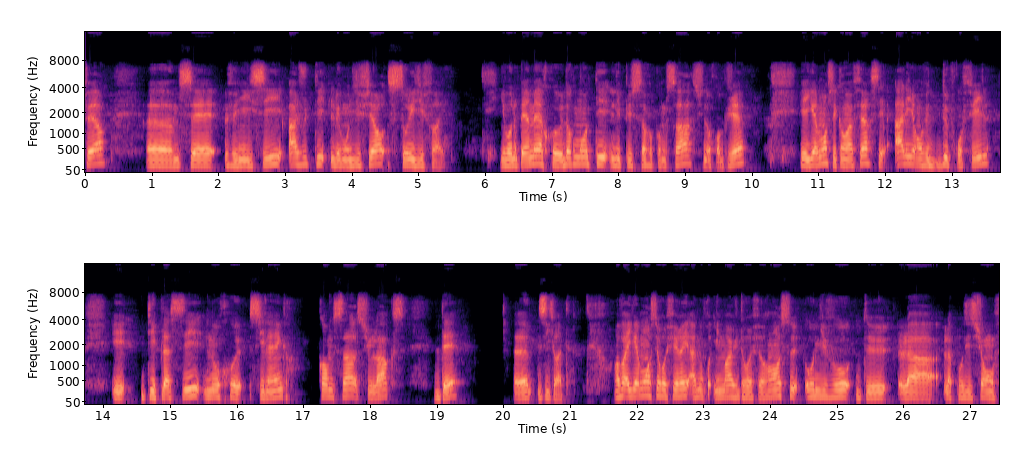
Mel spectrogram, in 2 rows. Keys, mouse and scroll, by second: 2.4-5.5 drag, 6.0-9.1 drag, 11.5 KP_3, 13.8-14.4 scroll up 1, 14.4 Tab, 15.6-17.9 drag, 17.9 z, 25.7-27.4 drag.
